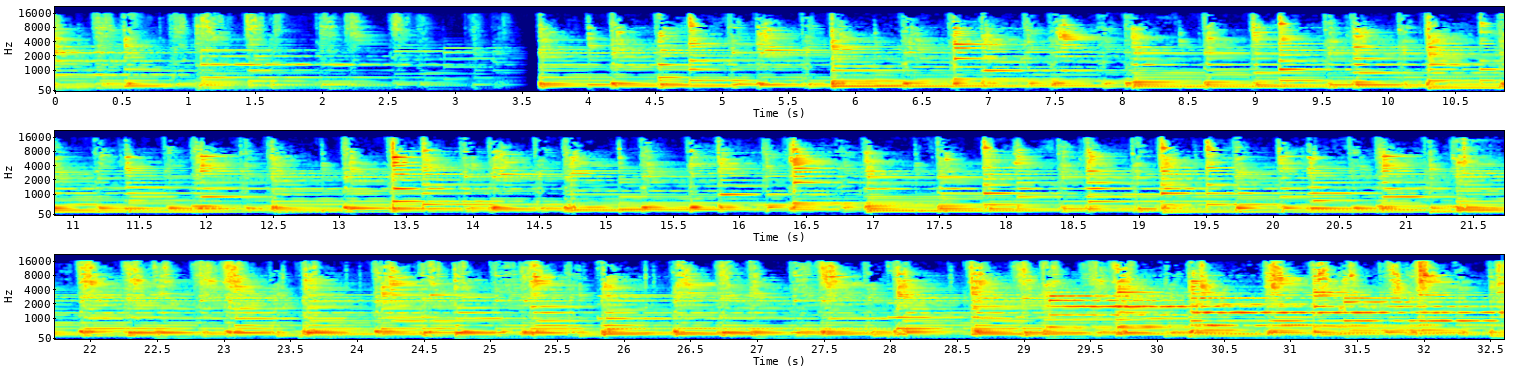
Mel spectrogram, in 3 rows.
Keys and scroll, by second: 1.2 space, 3.2 space, 18.8 1, 19.1 Return.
